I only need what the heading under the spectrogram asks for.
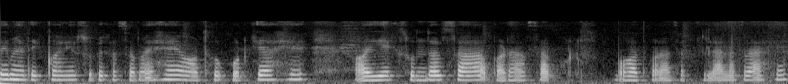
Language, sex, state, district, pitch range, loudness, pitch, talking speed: Hindi, female, Uttar Pradesh, Jyotiba Phule Nagar, 195-215 Hz, -19 LUFS, 205 Hz, 200 wpm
